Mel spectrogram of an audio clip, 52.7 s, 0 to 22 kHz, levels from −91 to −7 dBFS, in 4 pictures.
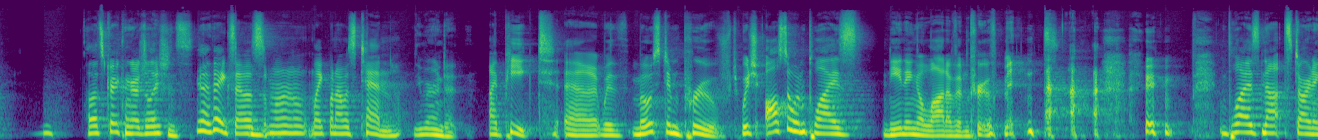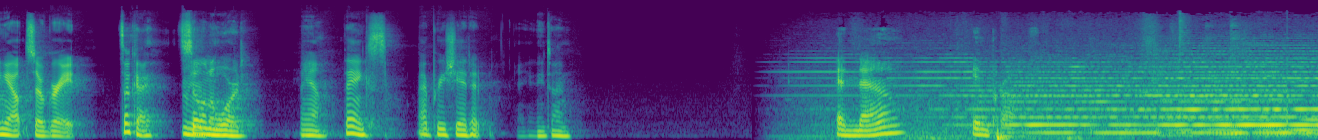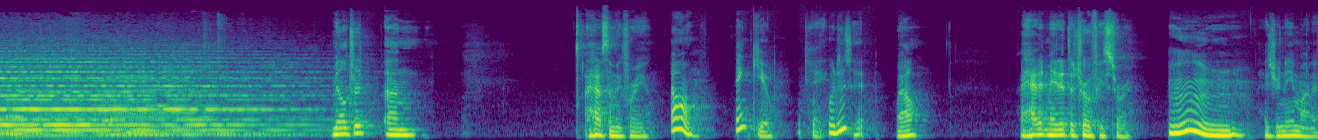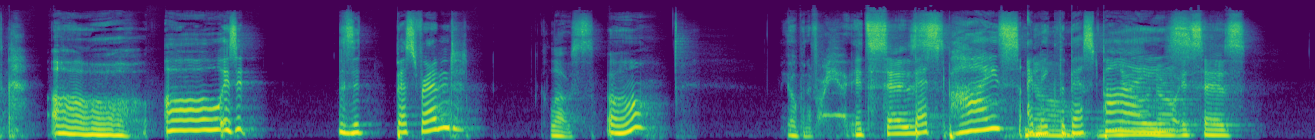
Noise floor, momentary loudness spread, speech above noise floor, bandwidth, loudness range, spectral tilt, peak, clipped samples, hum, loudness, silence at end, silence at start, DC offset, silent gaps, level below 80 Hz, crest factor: -70 dBFS; 14 LU; 55 dB; 15.5 kHz; 7 LU; -5.5 dB/octave; -2 dBFS; under 0.1%; none; -16 LUFS; 0.7 s; 0.4 s; under 0.1%; none; -46 dBFS; 14 dB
